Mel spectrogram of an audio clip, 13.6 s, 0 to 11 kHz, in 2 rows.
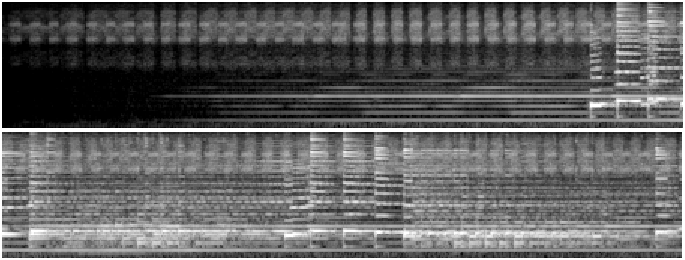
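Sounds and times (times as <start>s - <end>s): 
cicadas chirring in a pulsing buzz: 0.0s - 13.6s
music with louder struck tones: 5.8s - 13.6s.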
